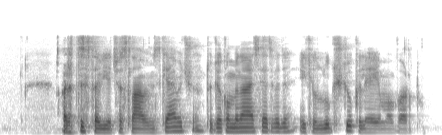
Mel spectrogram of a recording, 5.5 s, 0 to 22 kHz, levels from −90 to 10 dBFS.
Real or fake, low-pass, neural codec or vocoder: real; 7.2 kHz; none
